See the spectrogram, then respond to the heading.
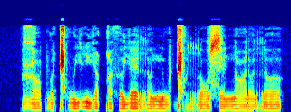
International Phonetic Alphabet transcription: ɣɑ pwʌǁʰujiji qəθəjɛrʌ nuɡ͡ǁʊ rɔsɛ nɑɾʌ rʌ

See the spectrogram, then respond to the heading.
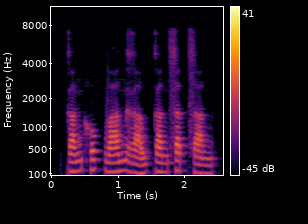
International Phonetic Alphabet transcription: ka˧˥ŋho˦˥k̚vaː˧˥n ɣa˨˩˦wka˧nsa˦˥t̚ sa˨˩n

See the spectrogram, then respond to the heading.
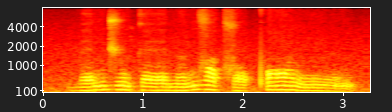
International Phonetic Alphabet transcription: bɛnd͡ʒũ kɛːnə̃nzˤə t͡sɔ pʼɔ̃ lũːn

